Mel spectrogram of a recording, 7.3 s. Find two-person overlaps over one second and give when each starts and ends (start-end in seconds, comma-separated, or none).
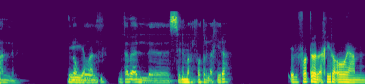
none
